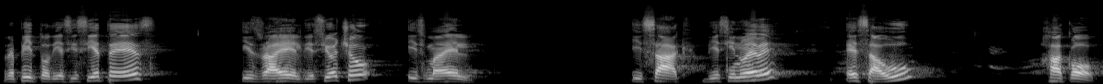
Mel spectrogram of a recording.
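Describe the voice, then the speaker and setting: Bright-voiced pastor drilling his congregation. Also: on the high side, lively intonation, very slow, long pauses. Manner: playful, drills the audience with repeated lists and questions. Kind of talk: interactive Bible workshop with the congregation. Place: church before a congregation.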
